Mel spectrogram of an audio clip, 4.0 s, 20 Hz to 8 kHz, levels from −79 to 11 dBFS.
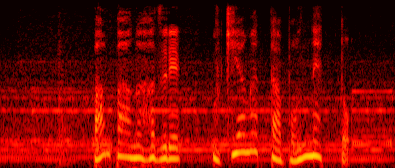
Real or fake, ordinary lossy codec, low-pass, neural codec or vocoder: real; Opus, 24 kbps; 7.2 kHz; none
